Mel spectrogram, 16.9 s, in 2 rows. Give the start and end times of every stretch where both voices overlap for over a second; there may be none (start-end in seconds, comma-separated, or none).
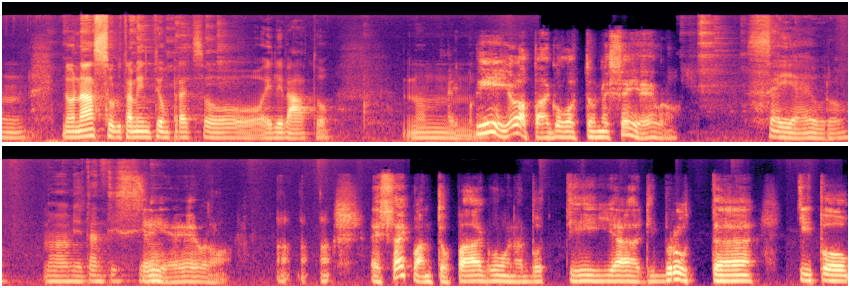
none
